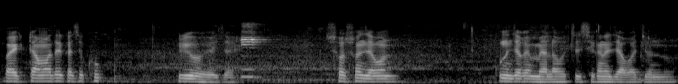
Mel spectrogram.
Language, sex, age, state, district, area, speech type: Bengali, male, 30-45, West Bengal, Birbhum, urban, spontaneous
